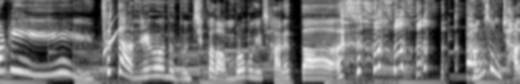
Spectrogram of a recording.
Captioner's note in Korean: 웃음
